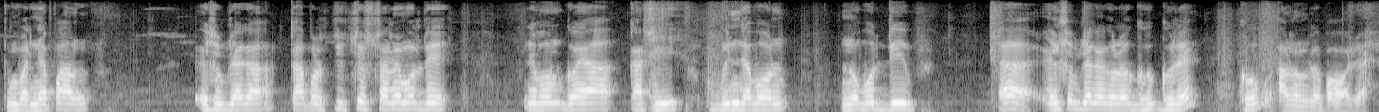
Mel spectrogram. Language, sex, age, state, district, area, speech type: Bengali, male, 60+, West Bengal, Alipurduar, rural, spontaneous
